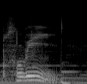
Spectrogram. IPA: ˈpliː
